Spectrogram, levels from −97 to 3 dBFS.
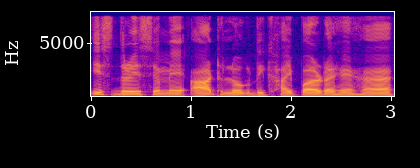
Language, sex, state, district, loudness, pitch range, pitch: Hindi, male, Jharkhand, Garhwa, -17 LUFS, 120-135 Hz, 125 Hz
